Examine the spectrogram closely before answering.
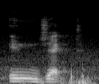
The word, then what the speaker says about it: inject: Similarly, words start ending with ct, connect, inject. So we find the second syllable of these words to be stressed.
